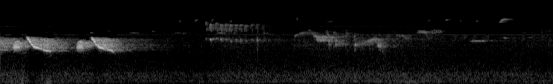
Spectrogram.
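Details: April 2019 morning at 800 m in Chichibu, Saitama, Japan: a Japanese thrush gives two loud, rapid whistled phrases, followed by quieter high chirping and twittering from other birds.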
